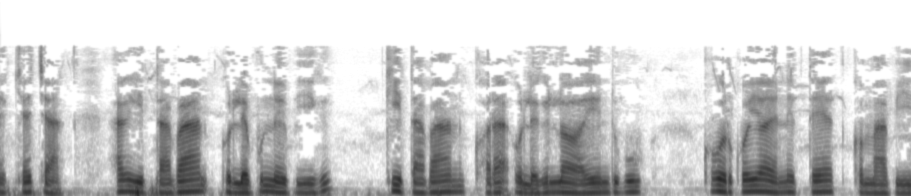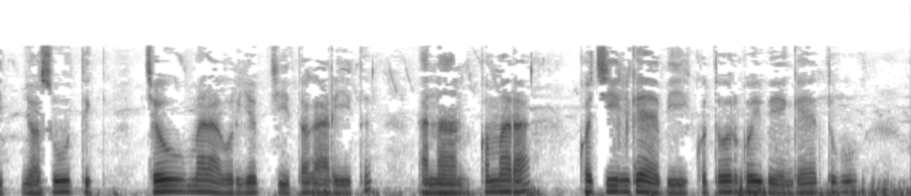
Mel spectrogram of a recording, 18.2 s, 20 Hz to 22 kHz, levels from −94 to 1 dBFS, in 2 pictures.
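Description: Throughout the speech, the treble stops dead at about 8.4 kHz. The sound is watery and swirly, with chirpy s sounds. This is likely MP3 compression, which fits a low bitrate near 32 kbps. Starved of bits, the encoder drops quiet detail frame by frame.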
